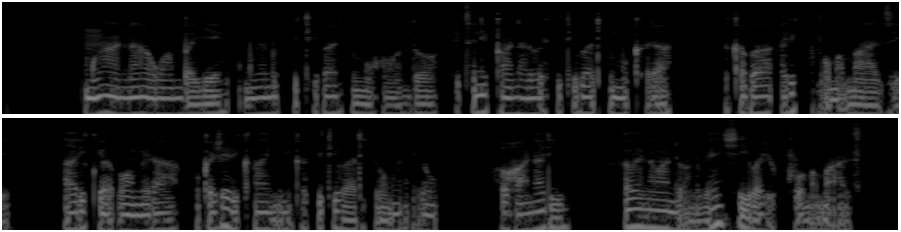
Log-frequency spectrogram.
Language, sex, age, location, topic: Kinyarwanda, male, 25-35, Kigali, health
